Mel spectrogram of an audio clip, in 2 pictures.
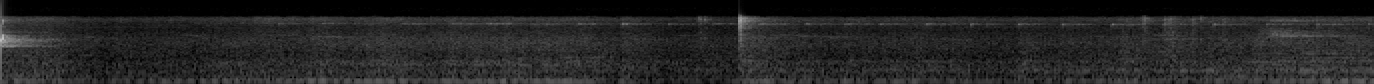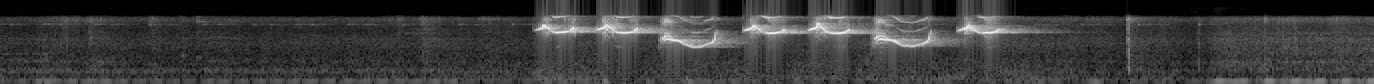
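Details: After several seconds of low background hum, a cinereous tit bursts into a short phrase of shrill whistled notes with dipping swoops; the song serves as a lure for other tits and a tutor recording.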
